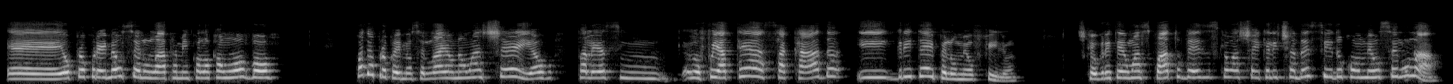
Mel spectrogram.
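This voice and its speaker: A woman giving a witness statement, retelling events in an emotional, rushed way with quoted dialogue. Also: sits high. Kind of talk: recounting events in a formal statement. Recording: dull lo-fi recording.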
